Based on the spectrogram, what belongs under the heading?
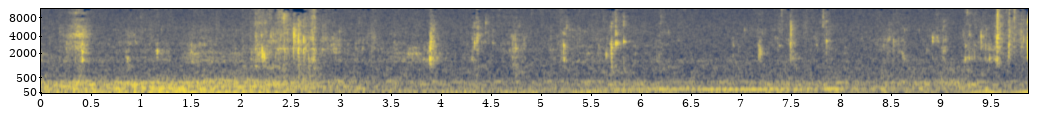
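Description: Two people chewing fried chicken drumsticks: scattered, irregular mouth clicks and smacks, over a low steady hum.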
